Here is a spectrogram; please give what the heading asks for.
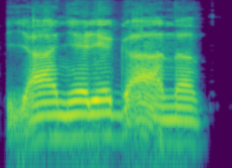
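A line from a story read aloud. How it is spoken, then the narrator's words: Deep bass voice. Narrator (Russian): Басом откликнулся голос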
